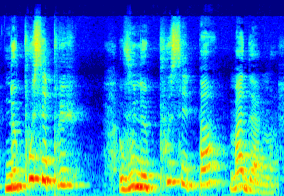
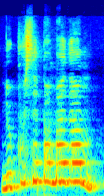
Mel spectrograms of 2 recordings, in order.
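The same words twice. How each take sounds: First: Higher, louder imitation of the midwife's command; mock stern order. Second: Much higher, mocking midwife command; mock shrill order. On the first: Mother imitating the midwife telling her not to push, mock stern. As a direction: bark the order like a strict midwife. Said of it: "elle me dit". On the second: Mother mocking the midwife's order to stop pushing. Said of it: "Bref, donc".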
